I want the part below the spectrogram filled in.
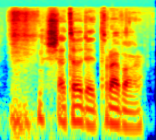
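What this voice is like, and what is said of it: Terrible put-on French accent. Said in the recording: “that's my French. ... It's a terrible French accent. ... It's like you were French and Hispanic at the same time.”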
